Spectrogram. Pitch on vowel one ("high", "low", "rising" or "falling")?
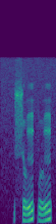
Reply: rising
